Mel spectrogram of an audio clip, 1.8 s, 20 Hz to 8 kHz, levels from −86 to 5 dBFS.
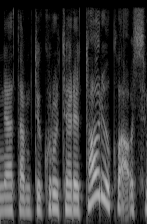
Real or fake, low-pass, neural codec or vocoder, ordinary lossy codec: real; 7.2 kHz; none; MP3, 64 kbps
